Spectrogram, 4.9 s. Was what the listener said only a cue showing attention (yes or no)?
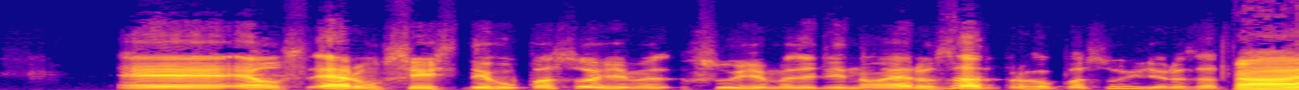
no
